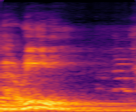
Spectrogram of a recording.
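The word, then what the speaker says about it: εἰρήνη: The word peace in Greek is pronounced irene, a state of tranquility, quiet, in harmony, absent of violence.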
